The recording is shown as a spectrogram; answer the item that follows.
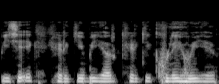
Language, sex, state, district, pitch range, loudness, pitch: Hindi, male, Jharkhand, Ranchi, 135-145 Hz, -16 LUFS, 145 Hz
